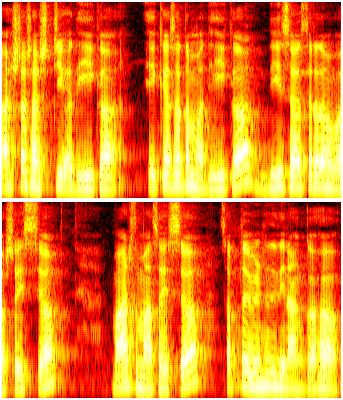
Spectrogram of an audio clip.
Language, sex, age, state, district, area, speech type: Sanskrit, male, 18-30, Assam, Nagaon, rural, spontaneous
